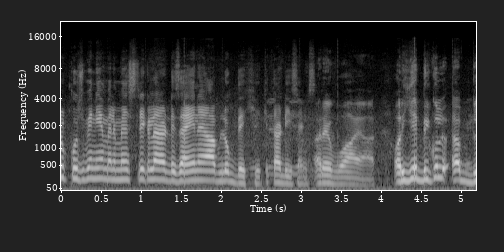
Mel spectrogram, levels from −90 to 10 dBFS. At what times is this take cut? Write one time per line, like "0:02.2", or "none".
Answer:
none

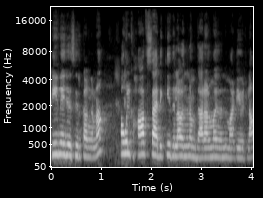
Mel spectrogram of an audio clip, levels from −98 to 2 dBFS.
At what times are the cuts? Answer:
none

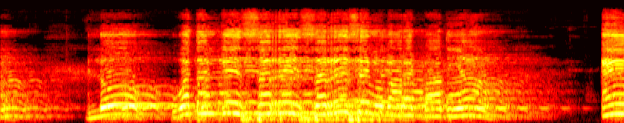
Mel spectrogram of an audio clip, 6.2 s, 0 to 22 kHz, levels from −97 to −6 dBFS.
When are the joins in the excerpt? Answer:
none

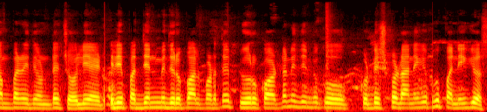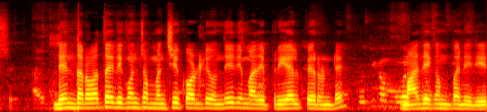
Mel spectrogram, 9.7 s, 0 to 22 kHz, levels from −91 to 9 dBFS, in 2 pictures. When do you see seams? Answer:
none

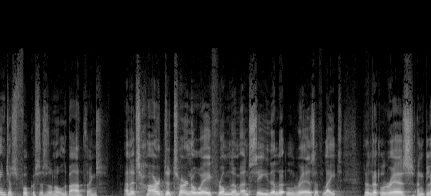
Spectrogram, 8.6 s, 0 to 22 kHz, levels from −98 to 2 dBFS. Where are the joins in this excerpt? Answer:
0:02.0

